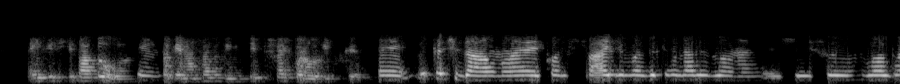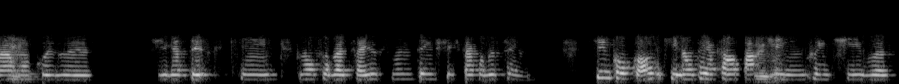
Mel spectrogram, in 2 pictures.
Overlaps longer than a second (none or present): none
